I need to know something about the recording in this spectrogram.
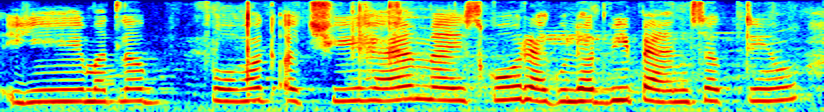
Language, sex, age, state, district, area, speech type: Urdu, female, 18-30, Uttar Pradesh, Ghaziabad, rural, spontaneous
